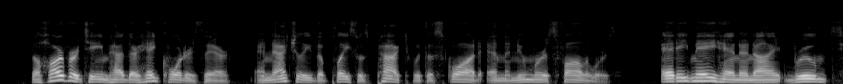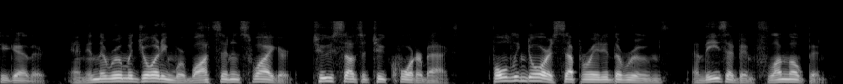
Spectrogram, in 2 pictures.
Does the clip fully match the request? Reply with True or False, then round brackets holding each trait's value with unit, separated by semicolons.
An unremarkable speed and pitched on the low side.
True (175 wpm; 115 Hz)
